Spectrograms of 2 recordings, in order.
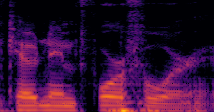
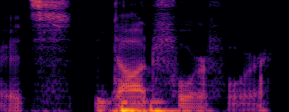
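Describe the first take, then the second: First: Said in the usual way. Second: "dot" slow and louder, set apart from "four four"; stress on dot. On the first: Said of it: "very important that you add the dot". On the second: Shown as a demonstration. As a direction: lean on "dot", then "four four" slowly. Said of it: "very important that you add the dot before".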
